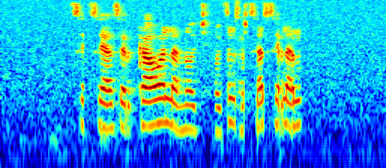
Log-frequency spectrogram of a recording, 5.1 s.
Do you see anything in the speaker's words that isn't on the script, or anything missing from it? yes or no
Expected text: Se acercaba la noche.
yes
